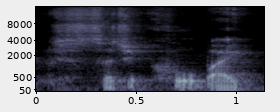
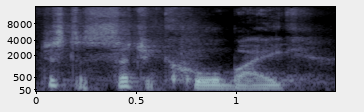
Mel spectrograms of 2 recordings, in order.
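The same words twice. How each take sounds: First: Soft breathy whisper. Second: Said in the usual way. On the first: Real, not acted. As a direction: whisper it to yourself. Repeats the line, now whispered.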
